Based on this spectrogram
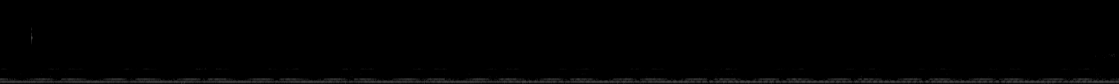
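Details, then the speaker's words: Hampton Bay Grayton II 42-inch ceiling fan on low speed: steady low electrical hum with a faint higher buzz; owner suspects these fans hum due to poor build quality. "so as you can hear pretty noisy for some reason I think all these great twos have a tendency to make an electrical hum to them like this likely poor build quality"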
